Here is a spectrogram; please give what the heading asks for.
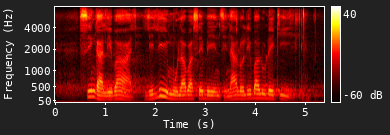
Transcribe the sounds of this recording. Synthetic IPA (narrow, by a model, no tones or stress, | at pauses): siŋaliɓalililimulaɓasɛɓend͡zʱinalɔliɓalulek̬iːlɛ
